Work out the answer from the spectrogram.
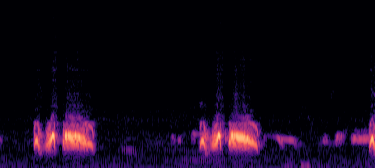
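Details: Cooing of a spotted dove, 'gáy gọi' and 'gáy thúc' calls meant to make wild doves call back. Two phrases about two and a half seconds apart, each a pair of quick rising notes and a long mellow coo, then faint murmuring.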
